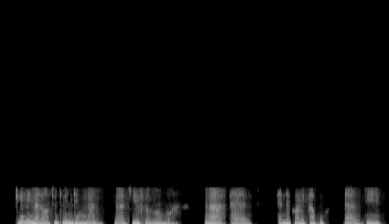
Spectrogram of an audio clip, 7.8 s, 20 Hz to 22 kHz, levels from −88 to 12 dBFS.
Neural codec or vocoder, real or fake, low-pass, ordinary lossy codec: codec, 16 kHz, 2 kbps, FreqCodec, smaller model; fake; 3.6 kHz; AAC, 16 kbps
